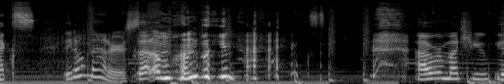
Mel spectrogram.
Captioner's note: laughs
